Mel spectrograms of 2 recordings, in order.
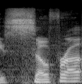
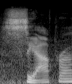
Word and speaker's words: Siofra: we are in the I always say sofra almost like the eye is silent s-i-o-f-r-a siopra siopro riverwell it's not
